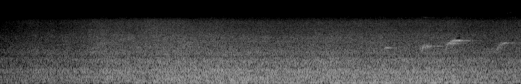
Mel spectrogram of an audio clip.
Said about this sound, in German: Da hört man Vogelstimmen und das Rauschen ist mehr, nehme ich an. Das ist ganz genau so. Das ist morgens sehr früh, um fünf, vielleicht sogar noch ein bisschen früher. Und da fangen die Vögel an, sozusagen die erste Party zu veranstalten,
